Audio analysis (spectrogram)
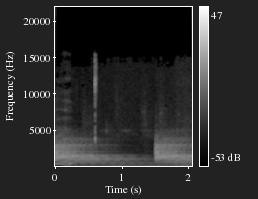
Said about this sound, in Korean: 아 길다 길어 정말 종소리.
